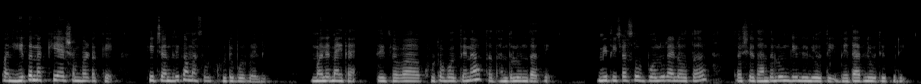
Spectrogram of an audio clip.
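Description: A man's voice: on the high side, steady tone, warm tone, lightly acted. A man doing a suspicious cartoon husband. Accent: Vidarbha Marathi. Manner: rapid, suspicious muttering.

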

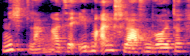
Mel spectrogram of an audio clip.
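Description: A woman reading a fairy tale aloud as a storyteller, in a calm, measured manner. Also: on the low side, creaky. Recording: echoey room.

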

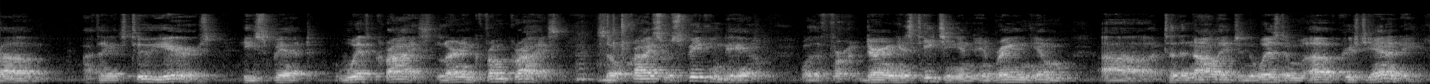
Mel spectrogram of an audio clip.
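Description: A man leads a casual Bible study, talking in a folksy, meandering way with lots of fillers. His voice sits a little low. It is picked up from a distance in a very echoey room with a faint hiss behind it. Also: unhurried. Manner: folksy, rambling, with many fillers and restarts. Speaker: pastor leading a Bible study. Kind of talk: casual teaching.

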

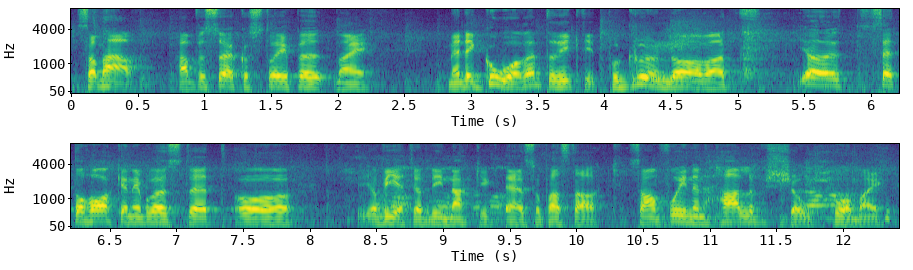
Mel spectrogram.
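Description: A young man casually commenting on his own fight footage, animated and self-mocking, swearing freely. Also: fairly high pitch, a little hiss or hum. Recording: faint music underneath.

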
